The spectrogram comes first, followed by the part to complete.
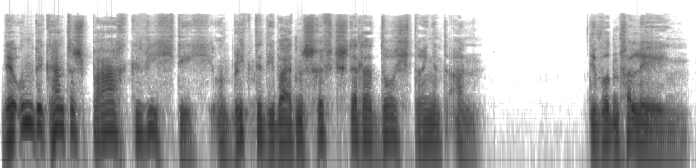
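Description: Low gravel-rough guy reading a novel as narrator, measured, super dry recording. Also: very animated, darkish tone, dry recording. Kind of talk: scripted literary narration.

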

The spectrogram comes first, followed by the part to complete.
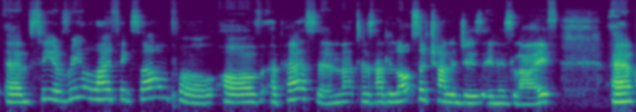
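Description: A woman's voice: on the high side, fairly bright tone. Upbeat woman hosting a video call. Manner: friendly, upbeat, laughs often. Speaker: host. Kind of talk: live-streamed children's lesson interview. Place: home room.

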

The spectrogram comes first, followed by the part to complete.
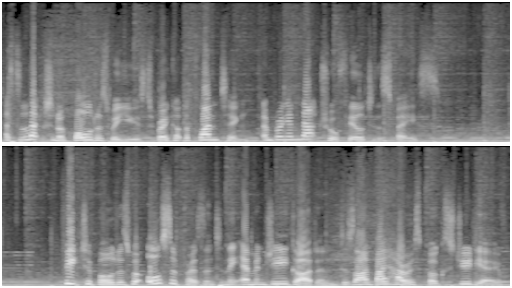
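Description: An upbeat young woman reads a scripted narration with enthusiasm, her voice sitting a little high. Clear music plays underneath her throughout. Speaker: company presenter. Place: outdoors at a flower show.

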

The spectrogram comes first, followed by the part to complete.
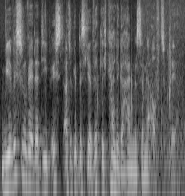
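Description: Ein Sprecher, der in einem Hörspiel einen ruhigen, trocken spottenden Detektiv spielt. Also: male voice, medium pitch, fast talker, a little hiss or hum, natural voice. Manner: calm, dry and teasing. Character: cool, wry male detective, middle-aged. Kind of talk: German radio drama.

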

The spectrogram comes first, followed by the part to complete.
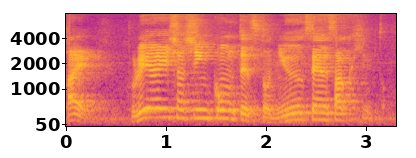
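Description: A man's voice: very animated, moderate pace. A young man making a casual announcement as co-presenter of a live show, bantering in a jokey, mock-cocky way. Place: small indoor studio. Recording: echoey room, hissy low-quality web stream.

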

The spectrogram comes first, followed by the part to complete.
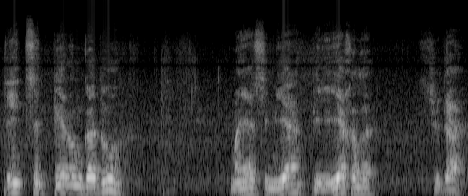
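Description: A man in his nineties from Russia, slowly and haltingly recounting his life story in an interview. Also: fairly high pitch, dark tone. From Tula region and Moscow outskirts, Russia. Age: 92, elderly. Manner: halting, unhurried, with restarts and pauses. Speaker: war veteran interviewee. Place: living room at home, indoors. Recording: distant mic, faint room noise.

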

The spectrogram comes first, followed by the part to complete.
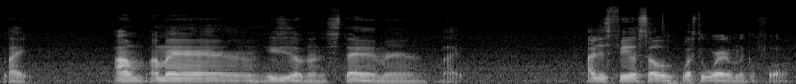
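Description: Casting: American male, thirties, low voice, informal slangy video diary delivery recorded in a small room. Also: slight background noise. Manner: slangy, repeats "man", "bro" and "you know what I'm saying". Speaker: truck driver vlogger. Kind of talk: casual vlog talk to camera. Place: small furnished hotel room, indoors.

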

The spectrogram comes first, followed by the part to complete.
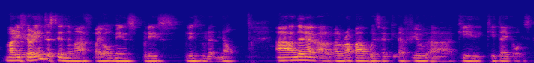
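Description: A man in his forties from Argentina, giving a relaxed academic talk with many fillers and restarts over a video call. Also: on the low side, brisk, gravelly. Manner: relaxed, frequent fillers and repeated words. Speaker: guest lecturer, professor. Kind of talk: casual academic presentation. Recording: distant, roomy, dull video-call audio.

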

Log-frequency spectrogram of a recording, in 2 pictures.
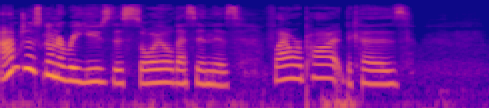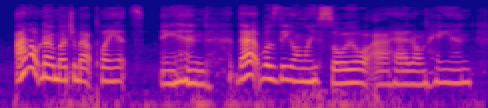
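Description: A young woman talks through her cleaning day in a relaxed, homely voice-over. Her voice sits at an ordinary middle pitch and sounds dry and close to the mic. She chats easily and laughs lightly now and then. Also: a little slow, no room sound. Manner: chatty and homely, with small laughs. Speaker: cleaning vlogger. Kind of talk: casual voice-over narration.

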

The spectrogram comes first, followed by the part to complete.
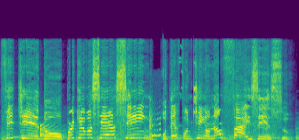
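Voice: very high voice, animated, slow, exaggerated voice. A performer voicing a bossy, fussy little boy creature in a children's cartoon, with a scolding, exclamatory manner. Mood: grumbling. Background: children's music.

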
